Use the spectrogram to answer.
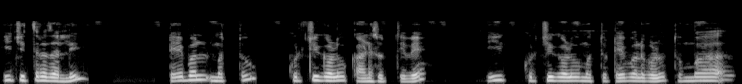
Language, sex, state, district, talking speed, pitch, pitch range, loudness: Kannada, male, Karnataka, Raichur, 105 wpm, 170 Hz, 155-185 Hz, -16 LUFS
